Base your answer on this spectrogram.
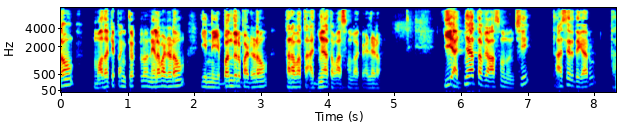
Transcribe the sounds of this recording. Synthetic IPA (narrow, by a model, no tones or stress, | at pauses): ɽɐm | mɔd̪ɐʈipɐŋkilo̞ːnilɐbɐɽɐɽɐm | inːiibːɐnd̪ulupɐɖɐɽɐm | t̪ɐɾuʋaːt̪ɐ̰ʔɐ̰d̪ɲaːt̪ɐʋaːsɐmlo̞ːkiʋɛ̰ɭːɐɽɐ̰m | iːɐd̪ɲaːt̪ɐʋjaːsɐmnuɲt͡ʃi | d̪̥a̰ːʃɐɾɐd̪iɡaːɾu | t̪ɐ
